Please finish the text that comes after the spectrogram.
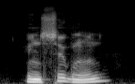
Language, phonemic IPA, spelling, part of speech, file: French, /sə.ɡɔ̃d/, seconde, adjective / noun, Fr-seconde.ogg
- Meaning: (adjective) feminine singular of second; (noun) 1. second (for indicating time) 2. second (interval between two adjacent notes in a diatonic scale)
